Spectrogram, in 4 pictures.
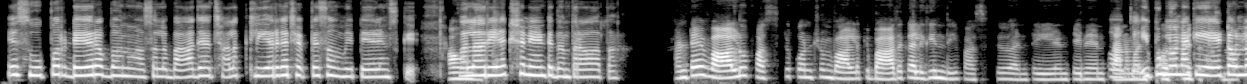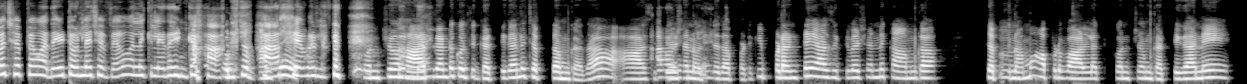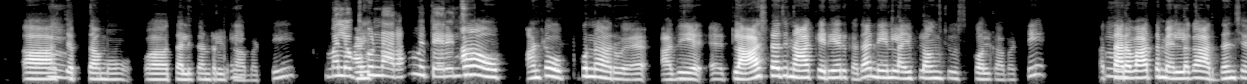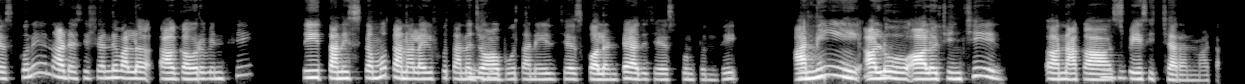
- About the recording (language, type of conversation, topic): Telugu, podcast, పెద్దవారితో సరిహద్దులు పెట్టుకోవడం మీకు ఎలా అనిపించింది?
- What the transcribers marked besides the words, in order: in English: "సూపర్"; in English: "క్లియర్‌గా"; in English: "పేరెంట్స్‌కి"; sniff; in English: "టోన్‌లో"; in English: "టోన్‌లో"; laughing while speaking: "ఇంకా హ హార్షేవన్నా"; in English: "హార్ష్‌గా"; in English: "సిట్యుయేషన్‌ని కామ్‌గా"; in English: "పేరెంట్స్?"; in English: "అట్ లాస్ట్"; in English: "కెరియర్"; in English: "లైఫ్ లాంగ్"; in English: "లైఫ్"; unintelligible speech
